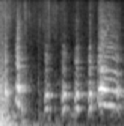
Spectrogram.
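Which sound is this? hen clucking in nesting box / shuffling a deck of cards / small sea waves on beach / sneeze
hen clucking in nesting box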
